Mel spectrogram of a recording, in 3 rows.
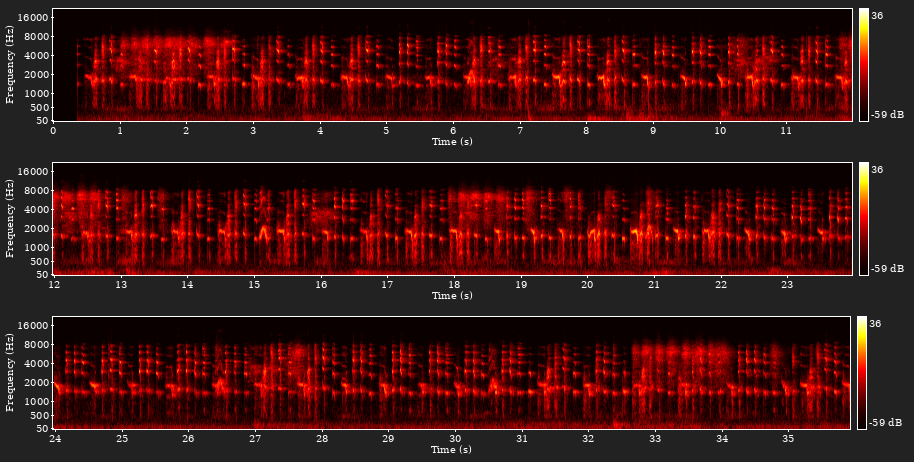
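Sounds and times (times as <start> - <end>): cockatiel chirping: 0.4 - 35.9.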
